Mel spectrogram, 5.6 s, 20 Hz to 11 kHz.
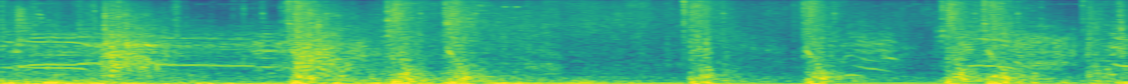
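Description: Gunfire in Borderlands 1, a handful of sharp shots at irregular intervals over steady game noise and music, fairly loud and close.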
